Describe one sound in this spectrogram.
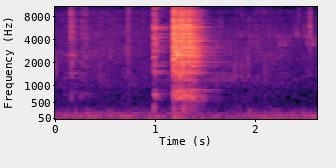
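A metal lid clanks down onto stone.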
